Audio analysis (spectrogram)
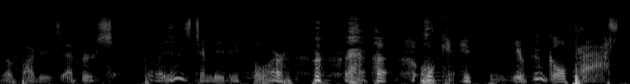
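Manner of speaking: grin through the words. A narrator's reading. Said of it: "And the alligator said".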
